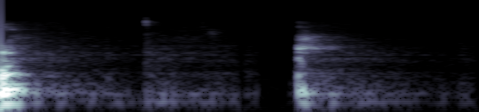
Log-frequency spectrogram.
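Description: A single computer mouse click, short and sharp, about one and a half seconds in, against near silence.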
